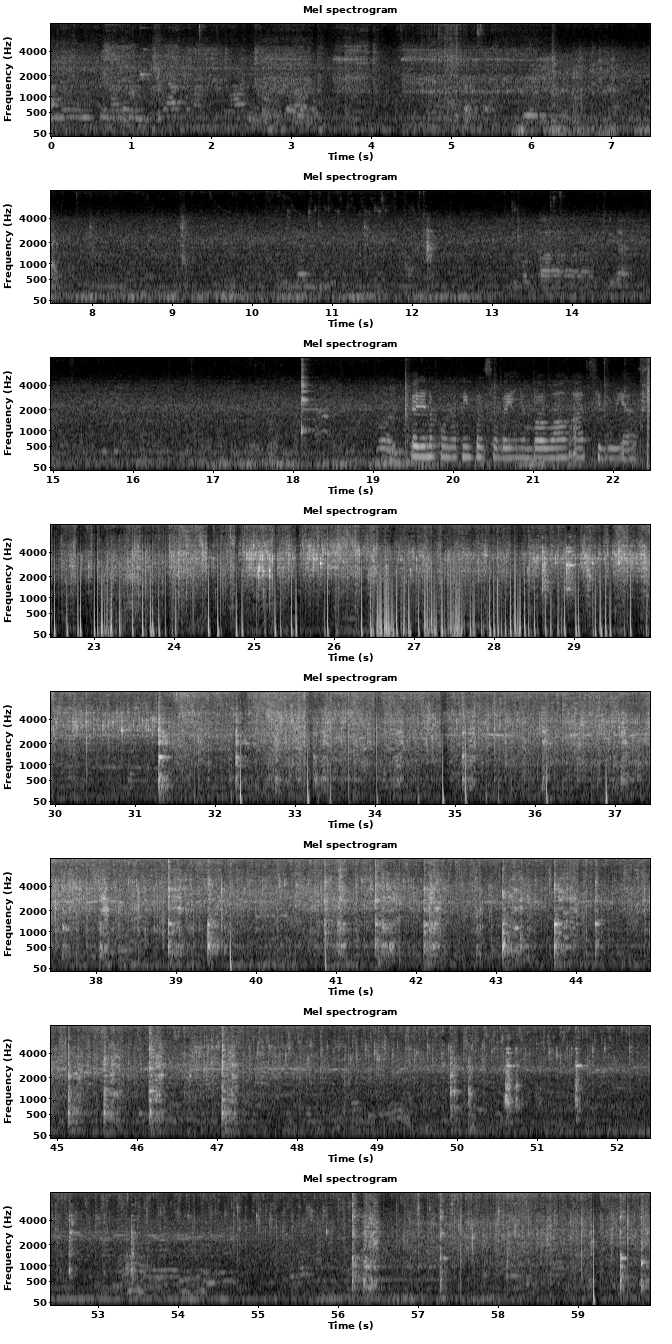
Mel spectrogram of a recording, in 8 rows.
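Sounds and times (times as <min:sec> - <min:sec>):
garlic and onion sizzling in oil: 0:00.0 - 0:05.8, 0:07.4 - 0:14.9, 0:19.6 - 0:59.9
metal spatula scraping wok: 0:02.0 - 0:05.9, 0:28.3 - 0:48.1, 0:55.6 - 0:59.9.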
